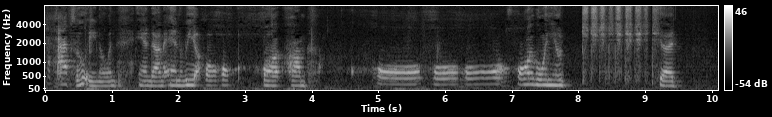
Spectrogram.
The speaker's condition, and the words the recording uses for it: Stuttering. So um, you know, it's not your mic.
